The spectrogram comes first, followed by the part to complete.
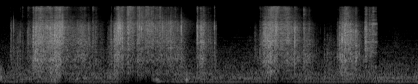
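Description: Small balls rattling and clattering in a container as one is drawn out by hand, in four short bouts of rummaging.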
